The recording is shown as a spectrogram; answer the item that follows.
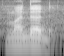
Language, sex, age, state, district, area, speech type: Gujarati, male, 18-30, Gujarat, Anand, rural, read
